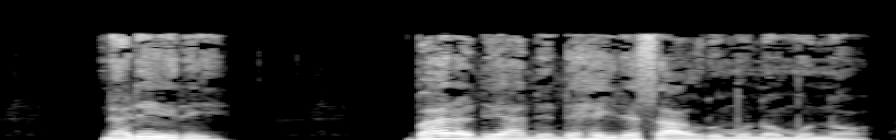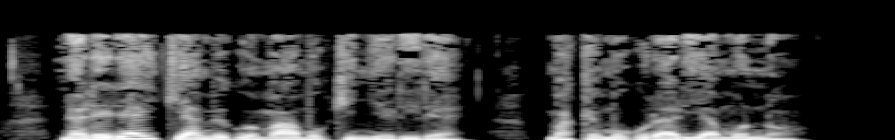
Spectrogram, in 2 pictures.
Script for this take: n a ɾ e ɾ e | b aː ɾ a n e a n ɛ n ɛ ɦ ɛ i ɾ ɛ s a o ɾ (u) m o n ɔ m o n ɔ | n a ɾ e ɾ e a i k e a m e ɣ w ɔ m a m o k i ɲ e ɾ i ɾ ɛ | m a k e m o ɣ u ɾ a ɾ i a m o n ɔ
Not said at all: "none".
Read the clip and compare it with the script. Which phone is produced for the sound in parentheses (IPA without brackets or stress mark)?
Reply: o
